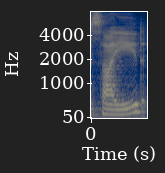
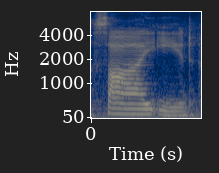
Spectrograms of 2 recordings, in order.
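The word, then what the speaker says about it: Syed: The name Saeed, S-Y-E-D, you might help them with the syllables. Saeed, or write it out like S-I-G-H, Eid, E-E-D.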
